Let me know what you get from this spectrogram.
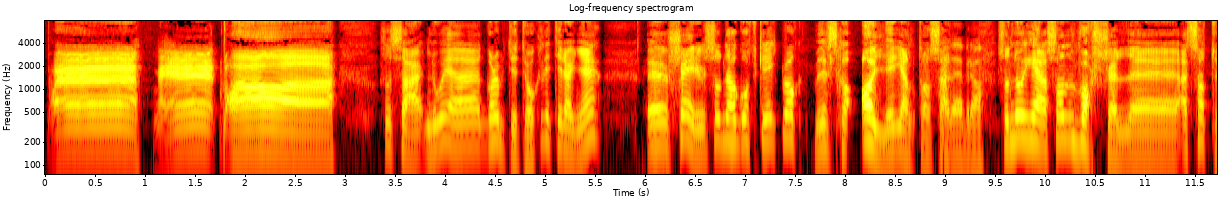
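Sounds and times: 
sheep bleating: 0.0s - 3.0s
speech: 3.4s - 11.7s.

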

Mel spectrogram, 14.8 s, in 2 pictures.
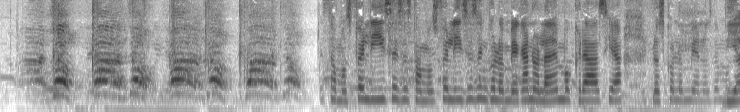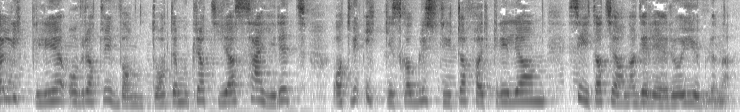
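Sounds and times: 
crowd chanting at election night vigil: 0.0s - 6.0s
speech: 0.4s - 1.4s, 3.2s - 14.7s.

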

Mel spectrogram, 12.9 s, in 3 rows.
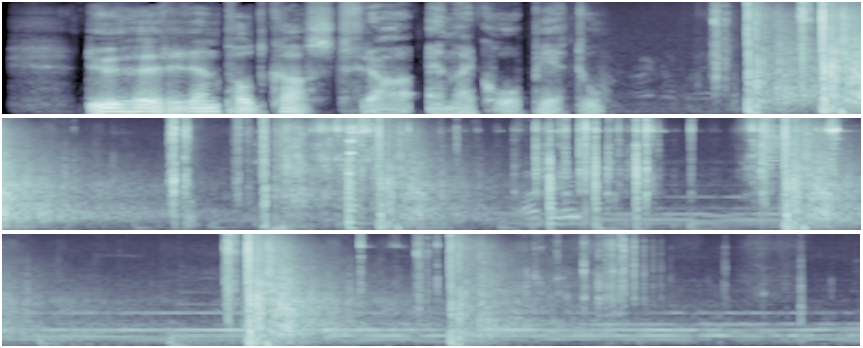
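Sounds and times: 
speech: 0.4s - 3.1s
musket shots: 3.6s - 8.8s, 9.7s - 11.8s.

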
